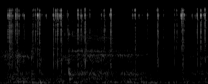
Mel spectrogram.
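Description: A plastic jar of quinacridone gold and titanium white airbrush paint is shaken, and the steel ball inside rattles in quick, bright, high-pitched clicks with no ring. The heavy ball helps mix the pigment that has settled to the bottom.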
